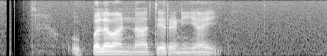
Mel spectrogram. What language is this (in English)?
Sinhala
